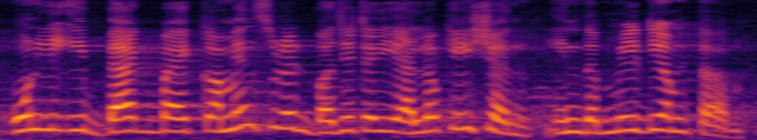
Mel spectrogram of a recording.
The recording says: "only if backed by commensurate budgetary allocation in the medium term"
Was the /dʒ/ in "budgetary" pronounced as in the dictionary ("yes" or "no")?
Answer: yes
